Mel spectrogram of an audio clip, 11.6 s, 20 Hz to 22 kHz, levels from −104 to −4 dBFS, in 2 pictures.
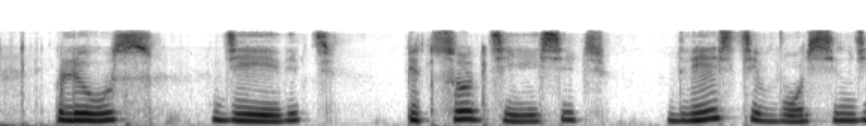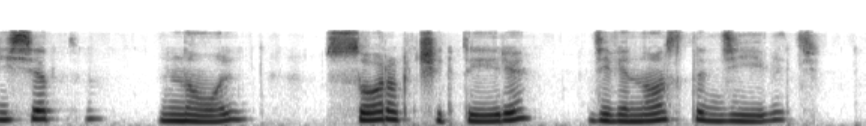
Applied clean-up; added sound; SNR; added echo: neural mask model DeepFilterNet 3.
